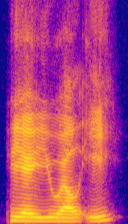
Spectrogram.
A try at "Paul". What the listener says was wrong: No E. Paul.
